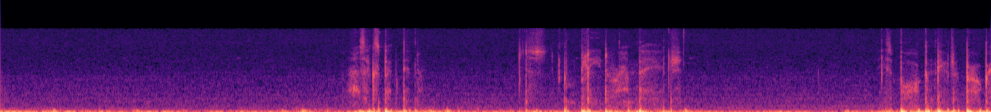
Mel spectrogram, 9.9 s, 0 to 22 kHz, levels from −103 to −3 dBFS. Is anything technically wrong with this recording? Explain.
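No, nothing's wrong here. It has simply come over a call connection, and the top end stops at 8 kHz, which fits a wideband codec like G.722 doing its ordinary job.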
